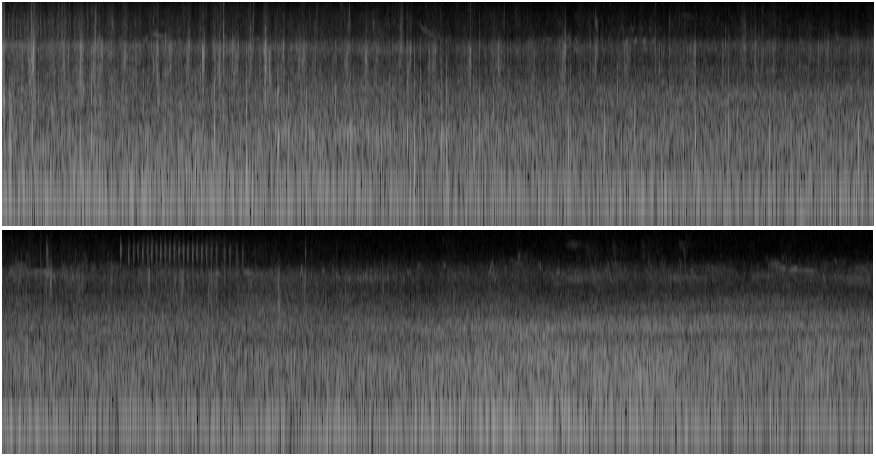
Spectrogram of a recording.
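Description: Wind blows steadily outdoors across open grassland.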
